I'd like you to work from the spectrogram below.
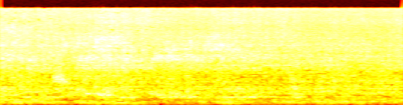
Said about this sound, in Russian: Мне кажется, воды уже многовато, Ань.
